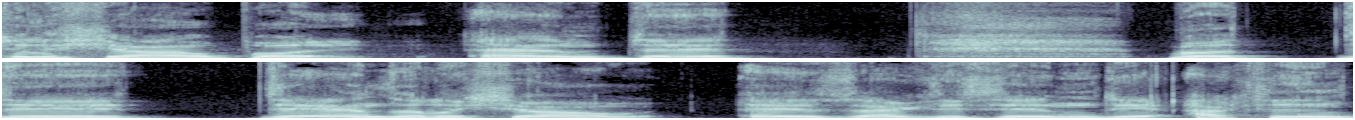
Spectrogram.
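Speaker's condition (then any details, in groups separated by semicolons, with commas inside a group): Down syndrome; then speech and drama training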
